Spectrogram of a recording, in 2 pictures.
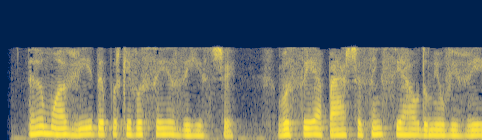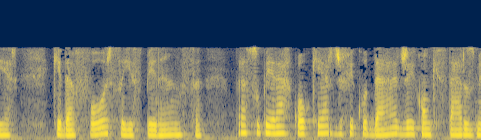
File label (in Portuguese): DIA DOS NAMORADOS Declaração (F); Telemensagens 2017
